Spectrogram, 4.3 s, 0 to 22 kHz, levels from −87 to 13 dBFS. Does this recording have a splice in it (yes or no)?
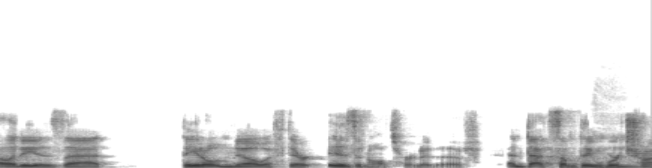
no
